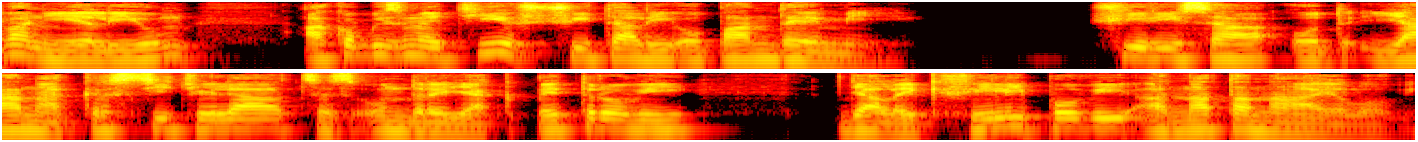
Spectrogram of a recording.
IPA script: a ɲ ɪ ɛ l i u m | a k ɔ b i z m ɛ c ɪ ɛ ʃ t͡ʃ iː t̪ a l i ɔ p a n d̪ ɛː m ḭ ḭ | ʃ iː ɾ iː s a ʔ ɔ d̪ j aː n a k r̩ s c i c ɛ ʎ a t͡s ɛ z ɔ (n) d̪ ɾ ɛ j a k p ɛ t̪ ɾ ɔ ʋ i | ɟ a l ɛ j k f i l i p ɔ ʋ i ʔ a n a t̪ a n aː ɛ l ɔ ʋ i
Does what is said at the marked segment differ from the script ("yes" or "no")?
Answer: no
